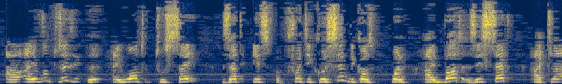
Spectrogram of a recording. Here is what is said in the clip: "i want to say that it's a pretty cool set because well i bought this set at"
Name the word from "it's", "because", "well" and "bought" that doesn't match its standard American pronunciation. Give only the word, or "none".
none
